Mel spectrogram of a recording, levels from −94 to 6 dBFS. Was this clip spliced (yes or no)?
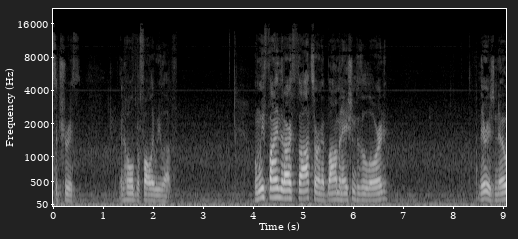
no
